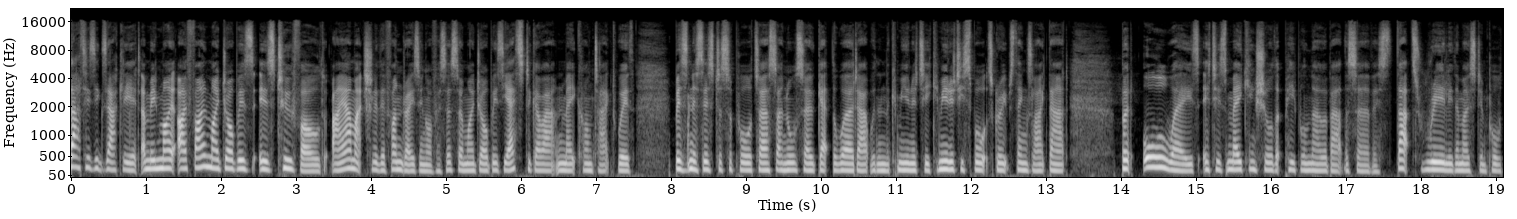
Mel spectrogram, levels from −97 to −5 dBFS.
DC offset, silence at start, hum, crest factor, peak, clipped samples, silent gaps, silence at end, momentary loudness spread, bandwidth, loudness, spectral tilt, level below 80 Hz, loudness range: under 0.1%; 0 s; none; 18 dB; -8 dBFS; under 0.1%; none; 0 s; 7 LU; 17 kHz; -26 LUFS; -5 dB/octave; -64 dBFS; 4 LU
